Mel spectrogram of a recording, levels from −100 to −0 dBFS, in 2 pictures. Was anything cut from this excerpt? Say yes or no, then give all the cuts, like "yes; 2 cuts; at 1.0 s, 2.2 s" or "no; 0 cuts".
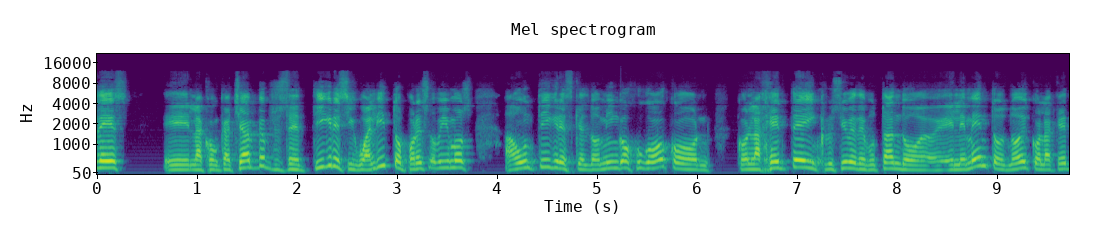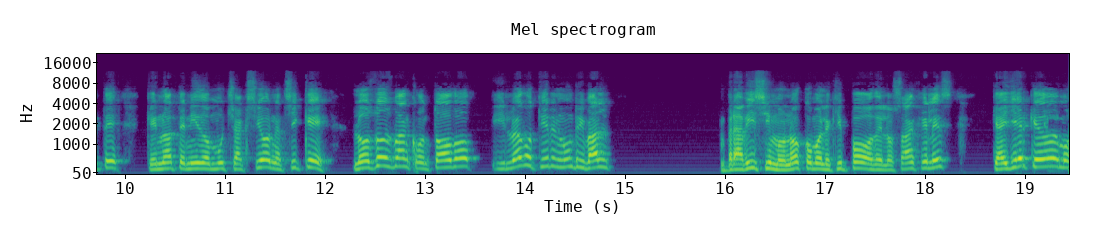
no; 0 cuts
